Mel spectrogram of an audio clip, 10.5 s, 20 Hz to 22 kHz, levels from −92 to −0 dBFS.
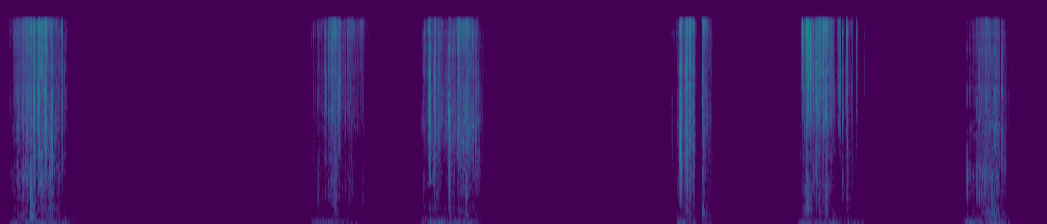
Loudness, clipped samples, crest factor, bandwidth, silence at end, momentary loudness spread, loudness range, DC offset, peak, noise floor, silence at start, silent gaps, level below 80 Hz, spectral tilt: -43 LUFS; under 0.1%; 38 dB; 16 kHz; 0.4 s; 18 LU; 9 LU; under 0.1%; -14 dBFS; under -90 dBFS; 0.1 s; 0.77-3.09 s, 3.74-4.19 s, 4.85-6.71 s, 6.97-7.01 s, 7.14-7.97 s, 8.66-9.62 s; -84 dBFS; 2.5 dB/octave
